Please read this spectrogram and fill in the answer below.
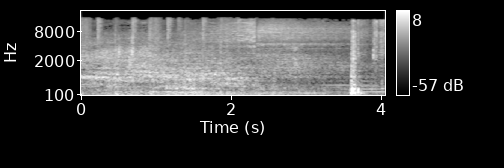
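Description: Quiet background music over a steady low rumble, with a brief knock or clatter near the end.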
